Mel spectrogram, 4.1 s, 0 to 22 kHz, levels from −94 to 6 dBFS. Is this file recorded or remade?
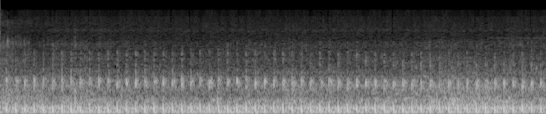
recorded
